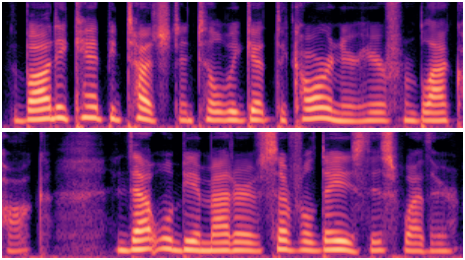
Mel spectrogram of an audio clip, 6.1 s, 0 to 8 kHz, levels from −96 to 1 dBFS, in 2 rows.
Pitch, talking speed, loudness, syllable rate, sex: 200 Hz, 245 wpm, -17 LUFS, 6.3 syllables/s, female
